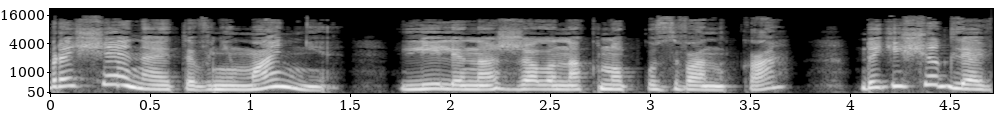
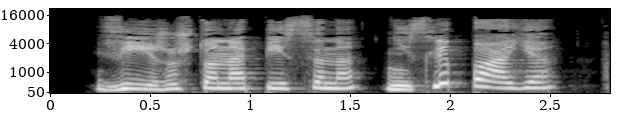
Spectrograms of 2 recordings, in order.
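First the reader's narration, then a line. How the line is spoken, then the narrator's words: Snapping. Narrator (Russian): огрызнулась Лиля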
